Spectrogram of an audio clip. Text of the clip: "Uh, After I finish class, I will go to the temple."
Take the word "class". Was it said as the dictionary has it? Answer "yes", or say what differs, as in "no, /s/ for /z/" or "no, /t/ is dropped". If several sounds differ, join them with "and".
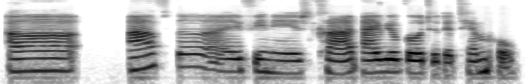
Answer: no, /l/ is dropped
